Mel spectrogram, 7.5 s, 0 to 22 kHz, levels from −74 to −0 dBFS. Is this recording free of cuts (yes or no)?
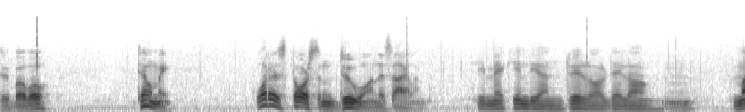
yes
